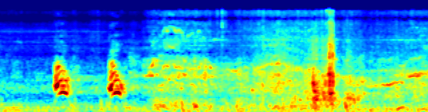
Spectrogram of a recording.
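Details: Kerry Blue Terriers, five of them, being exercised at home with an E Revo remote-control car; two quick barks open, followed by a whining electric motor and rattling vehicle noise with a loud burst.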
